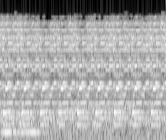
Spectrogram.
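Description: Music: a sustained chord of held, ringing tones with no singing, the low note shifting about half a second in.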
